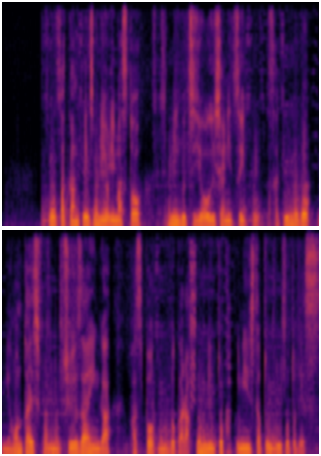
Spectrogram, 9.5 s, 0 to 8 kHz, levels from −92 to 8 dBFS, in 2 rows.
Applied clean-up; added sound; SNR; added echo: neural separator model SepFormer DNS4.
